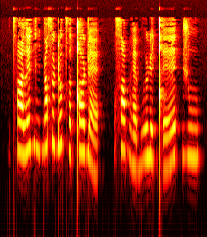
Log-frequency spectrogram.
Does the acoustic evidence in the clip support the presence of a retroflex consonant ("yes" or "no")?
yes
